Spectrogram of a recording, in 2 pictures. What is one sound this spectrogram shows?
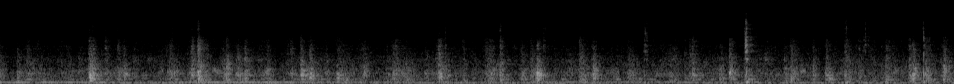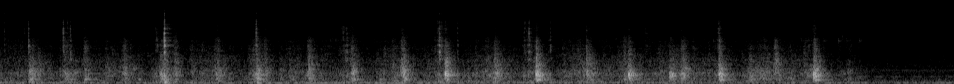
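Water sloshes and splashes inside a washing machine.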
